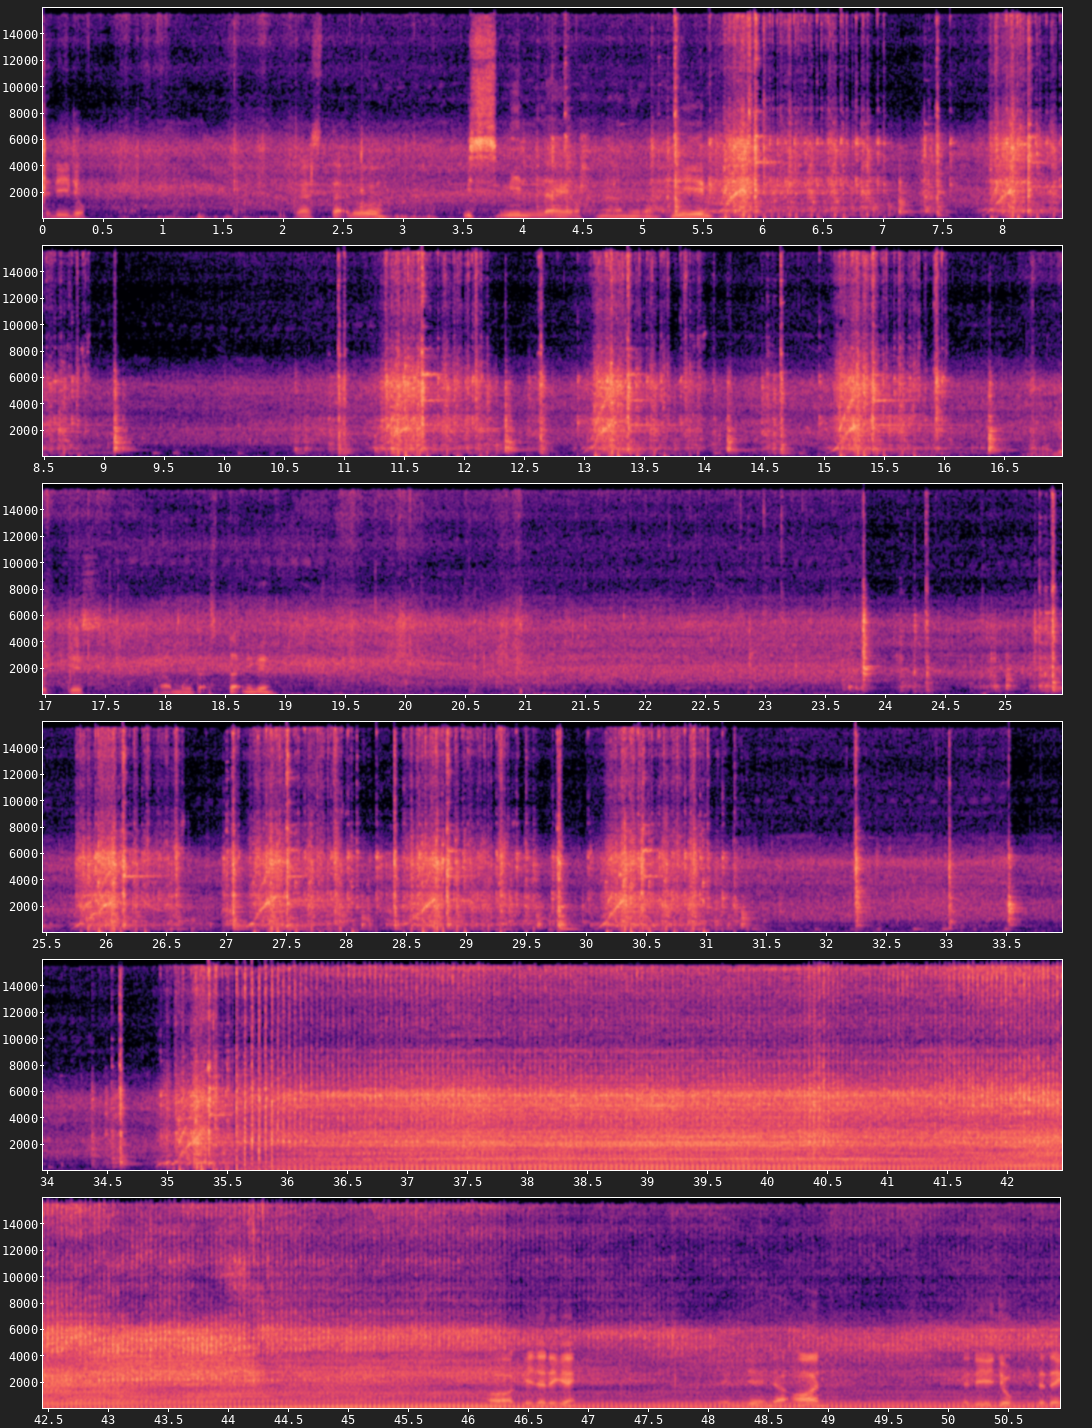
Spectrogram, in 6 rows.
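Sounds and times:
small petrol engine starting: 3.9 - 9.6, 10.6 - 17.0, 23.7 - 31.6, 34.4 - 50.9.

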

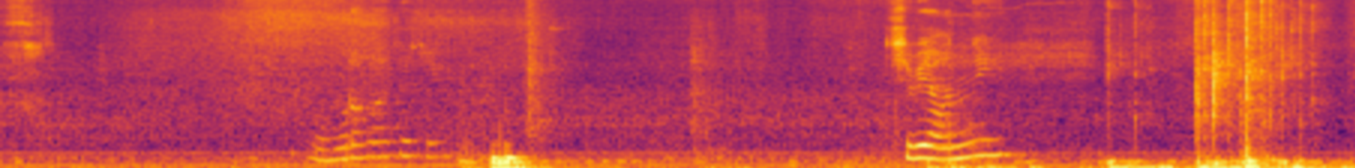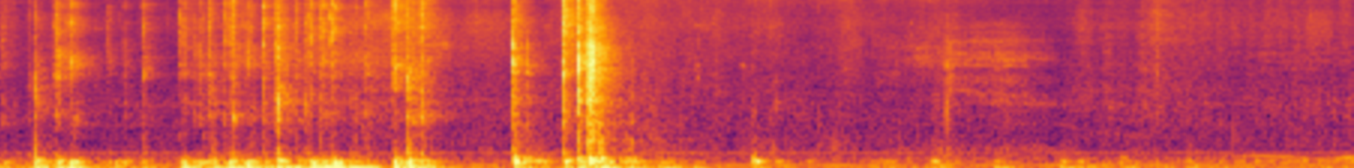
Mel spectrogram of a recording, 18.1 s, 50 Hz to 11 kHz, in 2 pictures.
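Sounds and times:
typing on computer keyboard: 7.4 - 13.0.

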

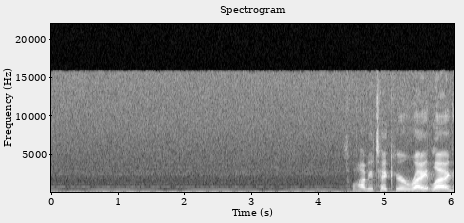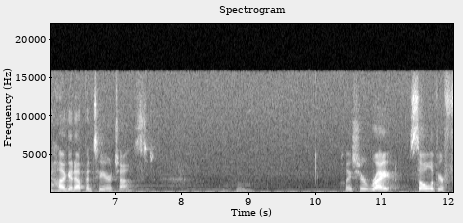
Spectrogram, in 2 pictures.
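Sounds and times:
ambient drone music: 0.0 - 12.0.

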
